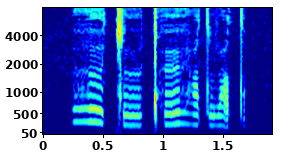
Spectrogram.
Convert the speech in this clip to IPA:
ɦ əː ǀ ɵː ǃʰ œ ɦ e tˤ v ə tˤ

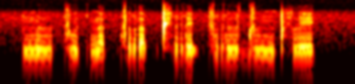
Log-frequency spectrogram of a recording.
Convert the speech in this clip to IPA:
n ɯː˦˥ k l ɯ˨˩ k̚ n a˦˥ t̚ k r a˦˥ p̚ kʰ r e˥˩ ʔ k r ɯː˧ d ɯː˨˩ ŋ pʰ l e˥˩ k̚

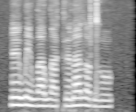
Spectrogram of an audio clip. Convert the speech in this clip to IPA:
ɛ̃˦ w e˦˨ w a˧ w a˨ k ã˨˦ ɾ a˦ l ɔ˧ d ɔ̃˧

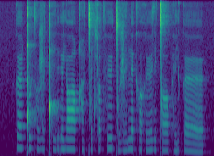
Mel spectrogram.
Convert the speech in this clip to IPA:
k œː ǃ u tʰ ɔ̤ ʐ ɛ̤ ǃʰ i̤ r ʏ j ɒː qʰ ɛ̤ ǀ ʏ t͡ɕʰ ɔ t͡sʰ ʏː ǀ ṳ ʐ ɛ̤ n ɛ kʰ ɔ x ʏː z i ǀ ɔː pʰ ɛ̤ j ə̤ k œː

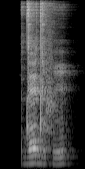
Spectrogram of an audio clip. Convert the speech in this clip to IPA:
d e d i f i

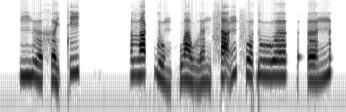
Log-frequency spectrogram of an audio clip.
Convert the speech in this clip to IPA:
ŋ ɨ̤˨˩ ə̯ x ə˧˩ j t̪ i˦˥ k̚ | v a˦˥ k̚ l u˧˩ m h w a̤˨˩ w l ə̤˨˩ n s a̰˧˥ ŋ f o˧ ɗ u˧ ə̯ | ʔ ə˨˦ n

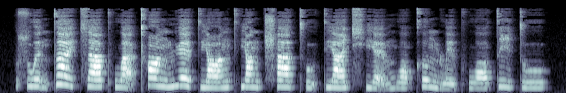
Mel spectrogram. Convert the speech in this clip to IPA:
s w ə̰˨˩ n t̪ a˥˩ ɪ̯ t͡s ä˧˥ pʰ w ä̰˨˩ kʰ ɑ˥˧ ŋ n̪ ɥ ɛ˥˩ t̪ j ɑ˧˥ ŋ t̪ʰ j ɑ˧ ŋ ʈ͡ʂʰ ä˥ t̪ʰ ṵ˨˩ t̪ j ä˧˥ t͡ɕʰ j ɛ̰˨˩ m w ɔ˧˥ kʰ ɤ˥˩ ŋ ɻ w e˩ ɪ̯ pʰ w ɔ˧˥ t̪ i˥˩ t̪ u˥

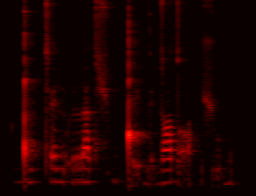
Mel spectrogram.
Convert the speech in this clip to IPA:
ɡ͡ǃ u b tʼ ɛ n o̰ r a t ɕ ṵ b ǃ ḛ ɡ ɛ̰ d o dˤ ɛ̰ | ʃ ṵ b

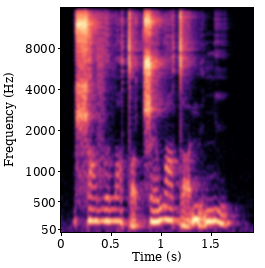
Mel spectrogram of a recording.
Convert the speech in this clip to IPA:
ʂ ɑ v ə l ɒ tˤ a̰ ʈ͡ʂ ɛ w ɛ dˤ ḭ mʲ ə̰ ɲ i

